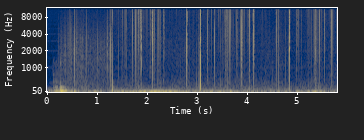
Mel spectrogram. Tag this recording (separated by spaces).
LP record surface-noise turntable vintage vinyl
